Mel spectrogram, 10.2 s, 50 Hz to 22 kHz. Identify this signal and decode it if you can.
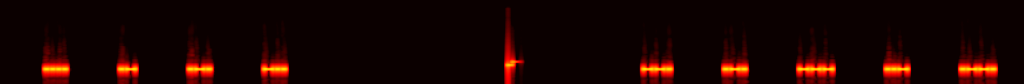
Morse code, heard as a keyed tone, about 38 wpm, spaced as for 14 wpm, 690 Hz. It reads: HARD GROUP
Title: 6x Character Spacing - Top 300 Words - 40wpm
